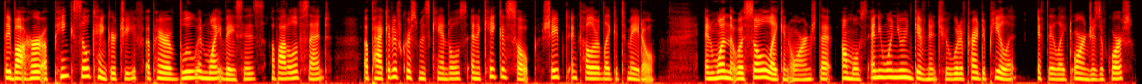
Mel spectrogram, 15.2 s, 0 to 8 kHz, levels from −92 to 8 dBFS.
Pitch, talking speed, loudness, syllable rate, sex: 205 Hz, 245 wpm, -21 LUFS, 6.5 syllables/s, female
